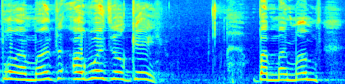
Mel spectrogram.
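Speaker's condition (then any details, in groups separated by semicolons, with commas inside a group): Cerebral palsy; born about two weeks early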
